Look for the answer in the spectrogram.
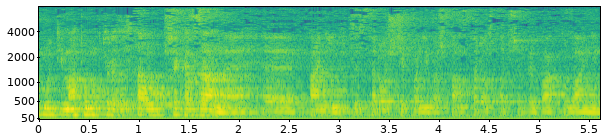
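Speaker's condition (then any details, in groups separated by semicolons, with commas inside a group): No condition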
